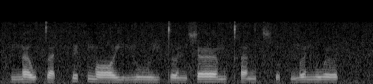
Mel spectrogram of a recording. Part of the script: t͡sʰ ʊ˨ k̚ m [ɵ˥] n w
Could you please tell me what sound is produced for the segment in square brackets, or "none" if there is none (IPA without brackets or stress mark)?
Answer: ɵ˥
